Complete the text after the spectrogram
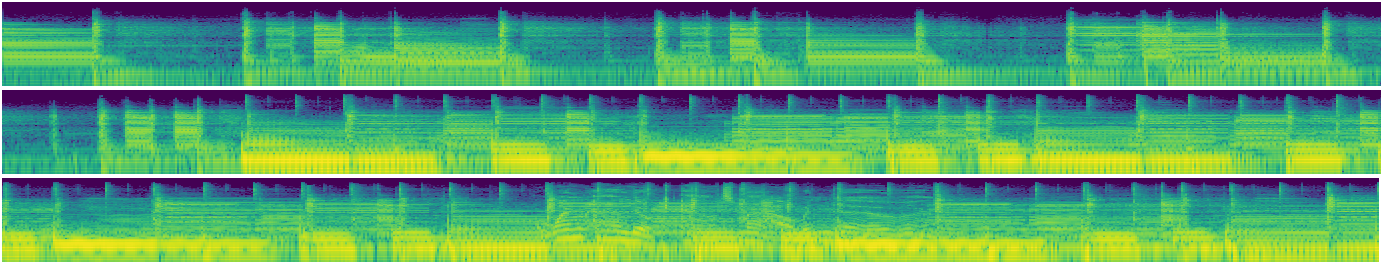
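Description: A folk-rock instrumental intro opens with sparse, effects-laden electric guitar, then a fuller band with bass and drums kicks in partway through, loud and steady, with no singing yet.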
